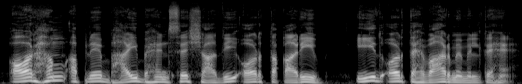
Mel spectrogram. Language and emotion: Urdu, neutral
